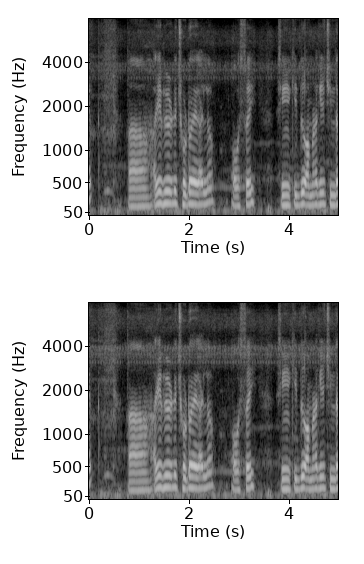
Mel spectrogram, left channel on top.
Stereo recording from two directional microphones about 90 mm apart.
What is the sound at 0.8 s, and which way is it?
Speech, 10° left (ahead or behind).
